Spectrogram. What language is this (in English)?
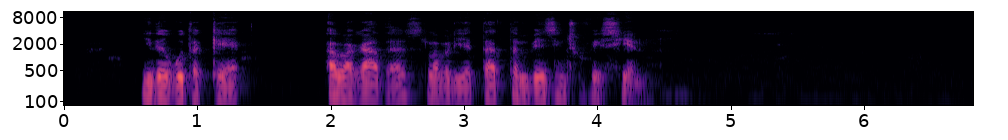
Catalan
